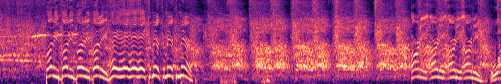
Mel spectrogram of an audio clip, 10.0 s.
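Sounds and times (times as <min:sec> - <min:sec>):
excited crowd cheering: 0:00.0 - 0:10.0
speech: 0:00.9 - 0:06.3, 0:08.4 - 0:10.0.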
